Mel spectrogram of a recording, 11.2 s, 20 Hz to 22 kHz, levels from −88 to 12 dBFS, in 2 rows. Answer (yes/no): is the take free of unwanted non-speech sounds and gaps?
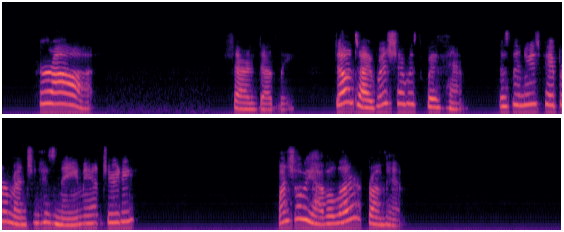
yes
